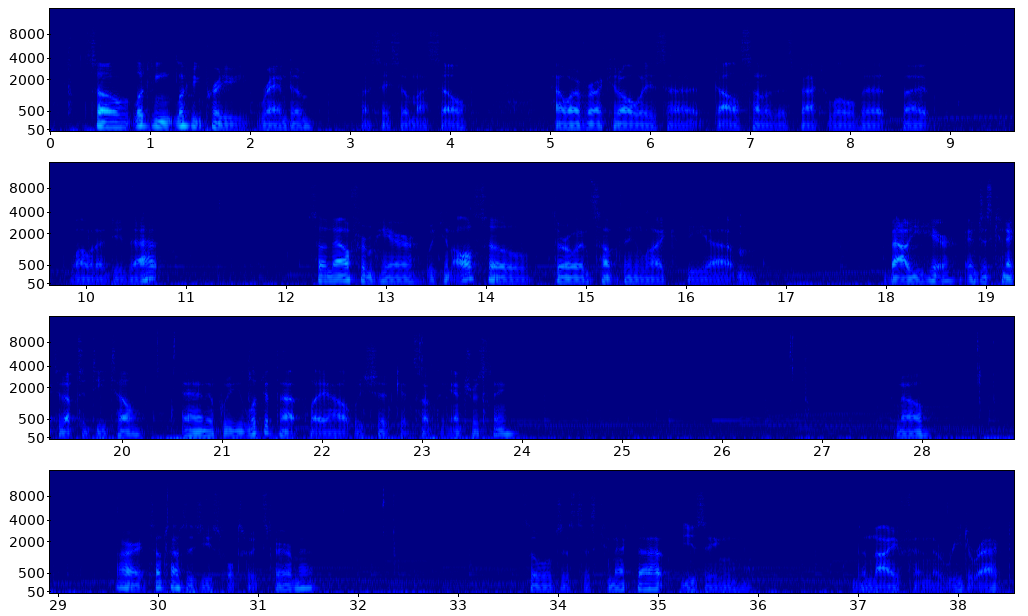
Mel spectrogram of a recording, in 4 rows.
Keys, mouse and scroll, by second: 3.0-3.3 scroll up 1, 4.0-9.8 drag, 9.8-10.1 scroll down 1, 10.1 middle click, 10.5-11.3 scroll up 1, 11.3-20.8 drag, 28.6 t, 29.4 click, 30.5 shift+right click, 31.7 click, 32.2 x, 34.2 click, 36.0 middle click, 36.5 scroll up 1, 37.8 click, 38.3 scroll down 1.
